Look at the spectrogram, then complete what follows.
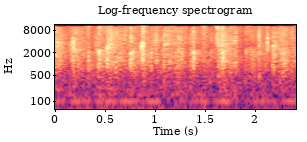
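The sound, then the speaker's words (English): A crowd claps together as a clap offering for the Lord, in a dense, continuous burst of applause that holds steady in loudness for the whole stretch, with no one speaking over it. “Another clap offering for the Lord.”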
